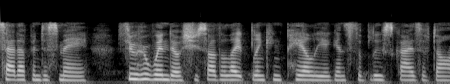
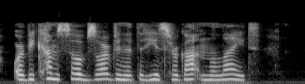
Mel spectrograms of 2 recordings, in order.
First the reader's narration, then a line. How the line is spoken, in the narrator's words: she said anxiously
